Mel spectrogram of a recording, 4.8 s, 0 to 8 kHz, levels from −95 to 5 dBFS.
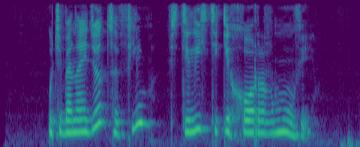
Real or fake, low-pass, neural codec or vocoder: fake; 7.2 kHz; codec, 16 kHz, 16 kbps, FunCodec, trained on Chinese and English, 50 frames a second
